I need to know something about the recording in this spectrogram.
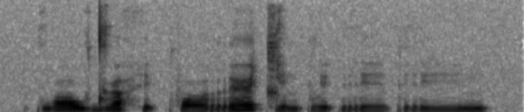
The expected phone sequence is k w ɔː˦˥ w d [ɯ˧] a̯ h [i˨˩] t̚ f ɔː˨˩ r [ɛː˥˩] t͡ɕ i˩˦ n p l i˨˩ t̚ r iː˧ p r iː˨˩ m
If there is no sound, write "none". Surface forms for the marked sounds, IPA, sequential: ɯ˧, i˨˩, ɛː˥˩

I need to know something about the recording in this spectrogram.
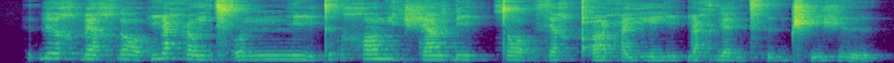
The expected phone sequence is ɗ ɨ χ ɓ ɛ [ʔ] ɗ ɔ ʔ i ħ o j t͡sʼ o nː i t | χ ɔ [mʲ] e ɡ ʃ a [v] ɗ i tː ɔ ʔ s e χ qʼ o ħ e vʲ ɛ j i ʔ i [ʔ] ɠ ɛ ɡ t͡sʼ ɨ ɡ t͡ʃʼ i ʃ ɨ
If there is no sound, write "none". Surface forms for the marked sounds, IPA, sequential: χ, mʲ, v, ħ

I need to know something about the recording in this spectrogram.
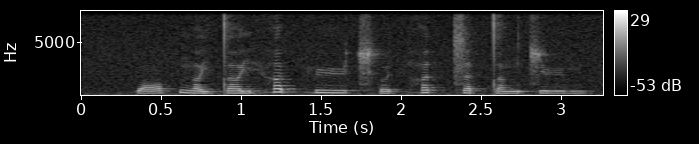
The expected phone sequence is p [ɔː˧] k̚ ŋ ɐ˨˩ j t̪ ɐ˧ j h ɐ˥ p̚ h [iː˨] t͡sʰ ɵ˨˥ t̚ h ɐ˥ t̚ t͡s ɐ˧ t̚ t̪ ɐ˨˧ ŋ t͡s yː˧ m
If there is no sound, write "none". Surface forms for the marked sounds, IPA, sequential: ɔː˨˥, yː˨

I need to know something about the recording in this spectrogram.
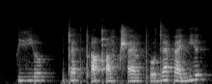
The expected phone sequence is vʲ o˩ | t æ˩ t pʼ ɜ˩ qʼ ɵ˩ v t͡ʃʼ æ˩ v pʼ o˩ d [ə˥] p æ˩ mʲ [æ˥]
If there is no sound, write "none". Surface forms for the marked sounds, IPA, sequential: æ˥, ə˥

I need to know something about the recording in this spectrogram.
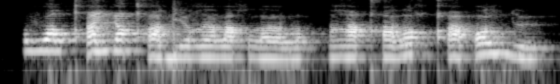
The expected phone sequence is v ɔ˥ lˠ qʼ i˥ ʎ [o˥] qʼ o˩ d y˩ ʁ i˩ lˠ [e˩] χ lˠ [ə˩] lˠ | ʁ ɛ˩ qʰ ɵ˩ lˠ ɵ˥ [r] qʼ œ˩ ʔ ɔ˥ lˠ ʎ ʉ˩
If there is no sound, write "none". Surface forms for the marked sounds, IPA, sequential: ɵ˥, e˩, œ˩, χ

